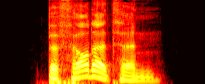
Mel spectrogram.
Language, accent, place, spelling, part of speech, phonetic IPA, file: German, Germany, Berlin, beförderten, adjective / verb, [bəˈfœʁdɐtn̩], De-beförderten.ogg
- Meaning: inflection of befördern: 1. first/third-person plural preterite 2. first/third-person plural subjunctive II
